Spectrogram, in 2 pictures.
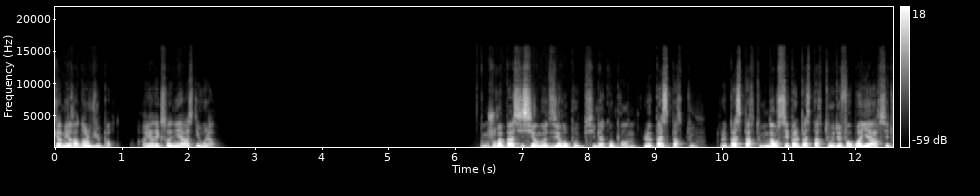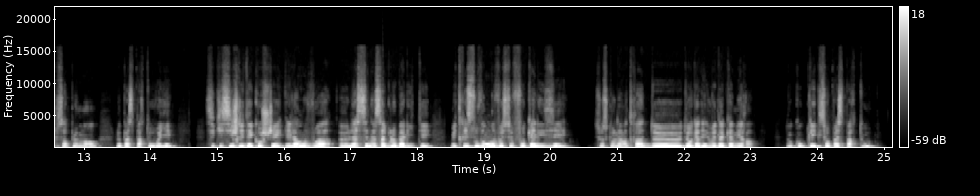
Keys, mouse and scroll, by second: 4.3-6.7 middle drag, 6.7 KP_0, 13.7-16.6 drag, 24.1-25.1 drag.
